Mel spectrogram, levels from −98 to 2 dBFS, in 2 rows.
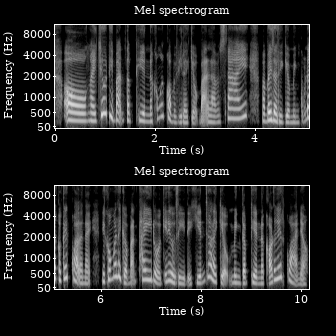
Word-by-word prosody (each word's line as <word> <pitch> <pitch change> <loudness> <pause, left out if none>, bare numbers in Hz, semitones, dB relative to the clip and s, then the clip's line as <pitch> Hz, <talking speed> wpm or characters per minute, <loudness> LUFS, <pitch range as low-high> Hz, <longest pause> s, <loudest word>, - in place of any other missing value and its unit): ờ, 245 -2 +8
ngày 240 -1 +1
trước 460 - +6
thì 380 - +5
bạn 265 -3 -1
tập 255 -1 -3
thiền 240 -4 -2
nó 225 - -4
không 315 +9 -13
kết 390 +1 -8
quả - - +2
bởi 195 - -12
vì 195 - -7
là, 190 - -4
kiểu, 175 - -7
bạn - - -2
làm 195 0 -6
sai 320 +10 -2 0.2
ấy, 380 +4 -1 0.3
và 235 - -1
bây 260 +3 +7
giờ 255 -2 +6
thì, 205 -2 -4
kiểu, 200 0 -1
mình 190 0 -11
cũng - - -16
đã 345 - +4
có 290 - -2
kết 360 +6 -1
quả - - +1
rồi - - -3
này, 190 -1 -7 0.2
thì 255 - -2
không 315 +6 -1
biết 405 - +1
là, 405 - +3
kiểu, 205 - -1
bạn - - -4
thay 310 -1 0
đổi 225 - -2
cái 235 - -7
điều 260 -4 +1
gì 195 -3 -5
để - - -9
khiến 210 +6 -5
cho 395 +5 -1
là, 265 - +2
kiểu, - - -2
mình 215 -1 -6
tập 200 -1 0
thiền 205 -5 -1
nó 190 - -5
có - - +1
được 310 - -2
kết 380 +1 -2
quả - - -3
nhỉ? - - -7
240 Hz, 335 wpm, -25 LUFS, 200-310 Hz, 0.3 s, ờ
